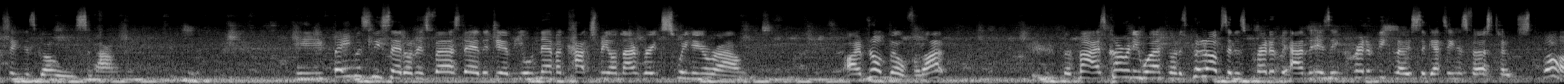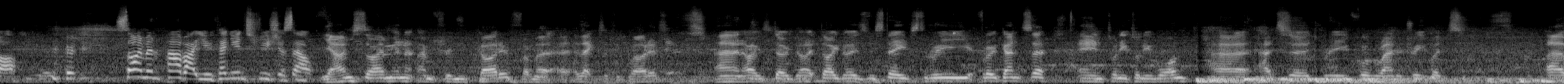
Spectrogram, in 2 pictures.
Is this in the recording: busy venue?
yes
